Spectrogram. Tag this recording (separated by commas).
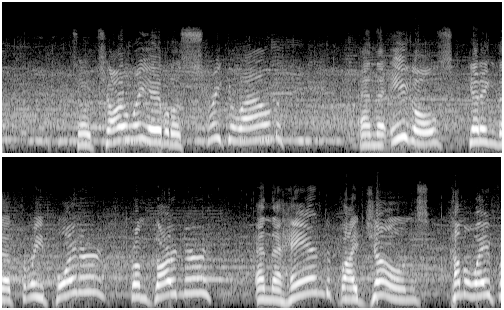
Speech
